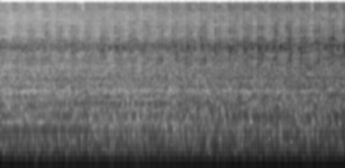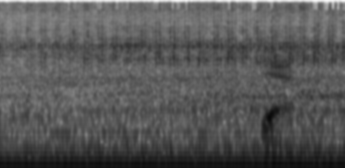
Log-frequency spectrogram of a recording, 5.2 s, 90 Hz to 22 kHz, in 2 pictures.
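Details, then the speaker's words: Mk2 VW Polo with a swapped twin-cam AFH engine (1.4 or 1.6, unsure), idling with a diesel-like sound: a light, regular tick about three per second, suspected top-end rattle; some smoke and steam from the exhaust. Cause not confirmed. "definitely some sort of rattle coming from sounds like the top end I think but I think it's running okay there"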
